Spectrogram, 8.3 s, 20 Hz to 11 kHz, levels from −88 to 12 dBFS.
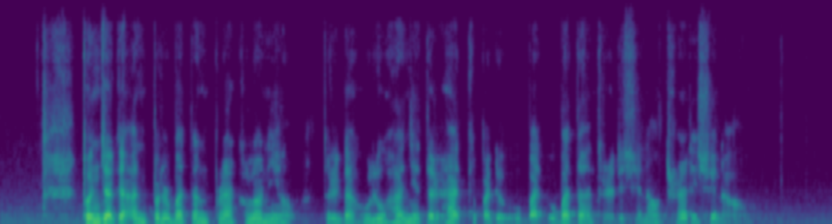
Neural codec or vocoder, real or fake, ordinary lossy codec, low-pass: vocoder, 22.05 kHz, 80 mel bands, WaveNeXt; fake; Opus, 24 kbps; 9.9 kHz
